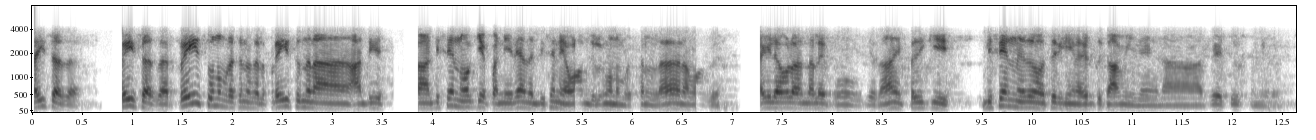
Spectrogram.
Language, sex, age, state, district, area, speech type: Tamil, male, 30-45, Tamil Nadu, Madurai, urban, conversation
